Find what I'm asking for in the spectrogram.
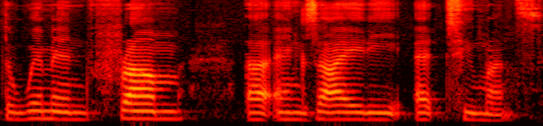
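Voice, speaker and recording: A woman speaks in a plain, everyday voice, fairly low in pitch and at a fairly slow pace, on a very clean recording with a silent background. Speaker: researcher. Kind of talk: lecture.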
